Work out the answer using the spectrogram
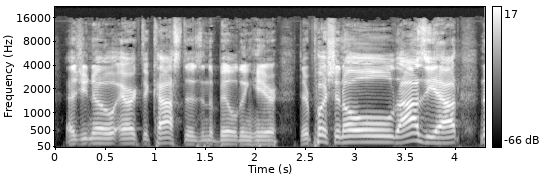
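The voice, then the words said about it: Put-on Southern accent. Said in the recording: “I don't know why I speak with a Southern accent.”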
